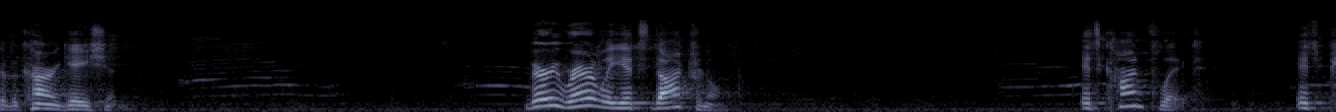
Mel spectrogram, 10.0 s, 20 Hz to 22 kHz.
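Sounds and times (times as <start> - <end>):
faint high-pitched voice-like sound: 1.3 - 4.4, 7.4 - 8.8.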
